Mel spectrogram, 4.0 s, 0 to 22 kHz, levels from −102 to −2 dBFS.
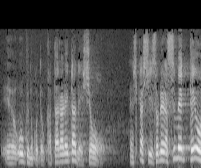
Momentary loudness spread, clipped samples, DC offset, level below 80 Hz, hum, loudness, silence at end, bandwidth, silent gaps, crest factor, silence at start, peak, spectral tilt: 13 LU; under 0.1%; under 0.1%; -66 dBFS; none; -21 LUFS; 0 s; 11 kHz; none; 18 dB; 0.05 s; -2 dBFS; -3 dB/octave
